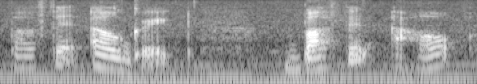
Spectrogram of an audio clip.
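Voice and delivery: usual speaking voice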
